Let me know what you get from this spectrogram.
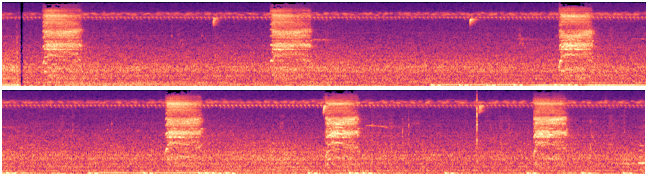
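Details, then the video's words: A squirrel, upset by something in a backyard and calling for a long time, gives harsh, raspy alarm bursts, each under a second, repeated every three to four seconds. "Squirrel Making Warning Sound I Squirrel Alarm Call I Squirrel Videos"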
